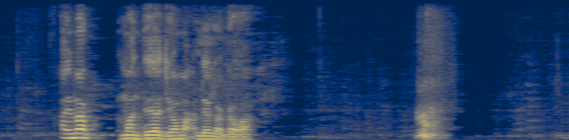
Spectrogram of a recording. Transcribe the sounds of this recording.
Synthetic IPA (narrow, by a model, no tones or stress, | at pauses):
ajmakmant̪ɛjad͡ʒɔamaʔlɛlaɡawa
